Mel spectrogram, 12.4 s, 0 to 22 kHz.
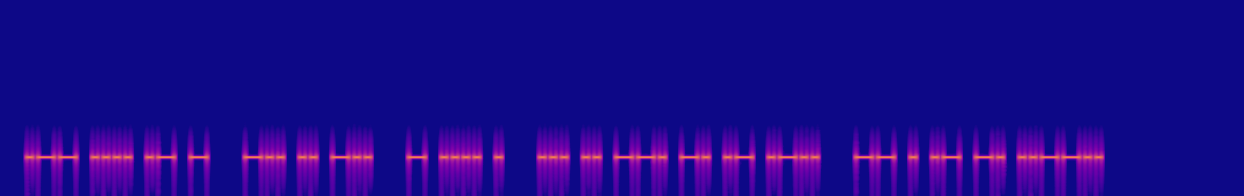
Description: Morse code, heard as a keyed tone, about 22 wpm, 700 Hz. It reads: WHAT DID THE SIGNAL MEAN?
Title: Sentences from Top 1400 Words 22wpm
